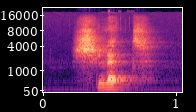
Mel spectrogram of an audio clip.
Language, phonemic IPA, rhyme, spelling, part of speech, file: Dutch, /slɛt/, -ɛt, slet, noun, Nl-slet.ogg
- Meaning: 1. slut 2. rag, cloth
